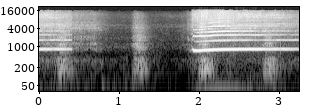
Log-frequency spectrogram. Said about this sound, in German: Nicht lange und der Zug setzte sich mit einem kräftigen Ruck in Bewegung.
